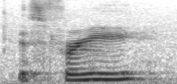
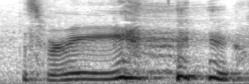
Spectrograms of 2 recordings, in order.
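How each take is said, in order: First: Said in the usual way. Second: "It's free" louder and higher, with "free" drawn out; playful insistence. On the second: Pretend. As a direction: sing out "free" in "It's free" as a jokey plug. Repeats plug playfully, then laughs.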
